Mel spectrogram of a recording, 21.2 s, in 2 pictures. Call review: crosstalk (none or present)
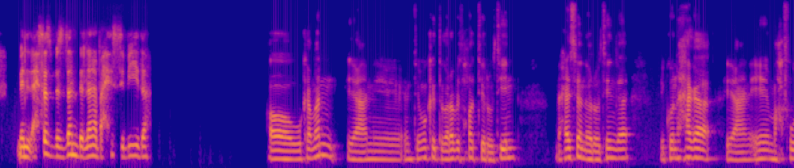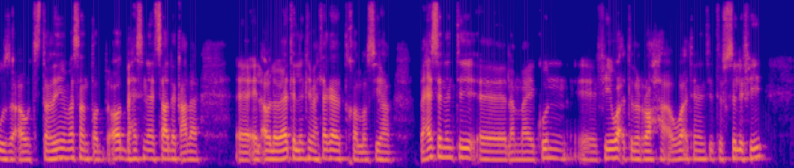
none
